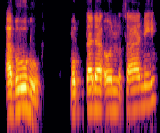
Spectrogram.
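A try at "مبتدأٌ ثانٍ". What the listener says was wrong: Tsanin. Kayak gitu, ya-nya dihapus, terus akhirannya bertanwin kayak gitu. Mubtada'un tsanin.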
